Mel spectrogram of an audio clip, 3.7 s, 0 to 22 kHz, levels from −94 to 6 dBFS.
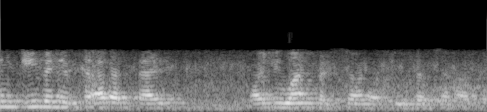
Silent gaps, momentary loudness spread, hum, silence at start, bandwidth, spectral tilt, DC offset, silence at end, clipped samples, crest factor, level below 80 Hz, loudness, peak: none; 13 LU; none; 0 s; 3.6 kHz; -12 dB/octave; under 0.1%; 0 s; under 0.1%; 14 dB; -50 dBFS; -15 LUFS; 0 dBFS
